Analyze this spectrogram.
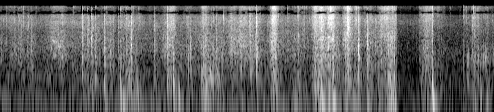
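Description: Rustling of nylon hammock fabric and a puffy jacket, with irregular small knocks, as a boot is pulled on and a person climbs out of a hammock.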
